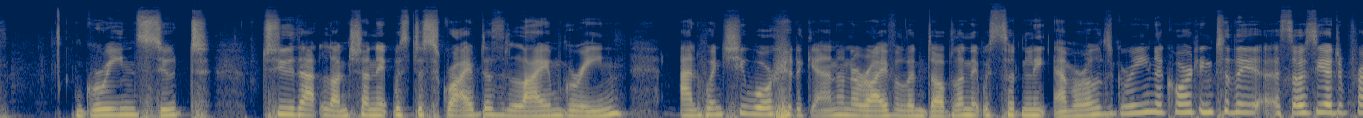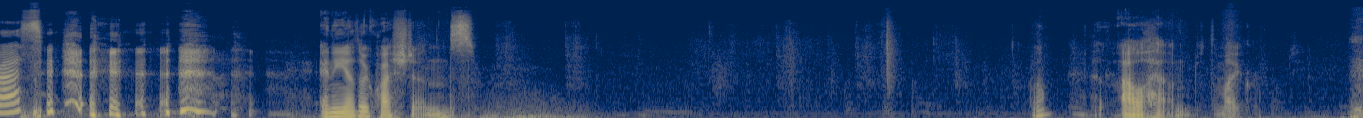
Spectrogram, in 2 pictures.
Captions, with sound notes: green suit to that luncheon. It was described as lime green. And when she wore it again on arrival in Dublin, it was suddenly emerald green according to the associate press. (laughing) - Any other questions? Well, I'll have the microphone.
